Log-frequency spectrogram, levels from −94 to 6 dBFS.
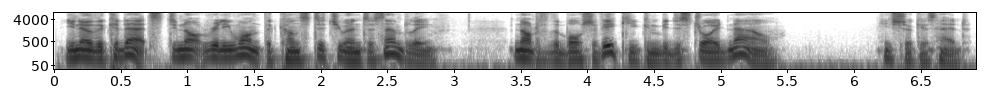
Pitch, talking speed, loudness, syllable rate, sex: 95 Hz, 190 wpm, -19 LUFS, 6.0 syllables/s, male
